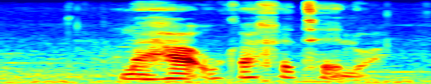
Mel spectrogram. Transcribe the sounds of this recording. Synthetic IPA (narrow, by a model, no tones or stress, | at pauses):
nahaʔʊkʼak͡xʰɛtʰɛːlwa̰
